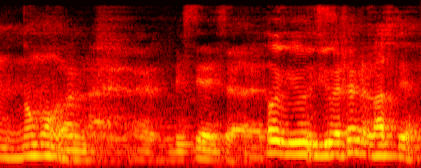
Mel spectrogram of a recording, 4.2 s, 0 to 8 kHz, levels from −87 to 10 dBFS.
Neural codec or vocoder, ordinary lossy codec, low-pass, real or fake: autoencoder, 48 kHz, 32 numbers a frame, DAC-VAE, trained on Japanese speech; none; 7.2 kHz; fake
